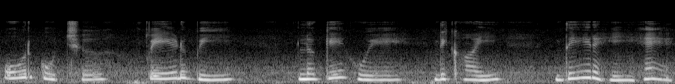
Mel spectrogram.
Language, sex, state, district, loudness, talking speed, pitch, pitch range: Hindi, male, Punjab, Kapurthala, -14 LUFS, 90 wpm, 235 Hz, 215-270 Hz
